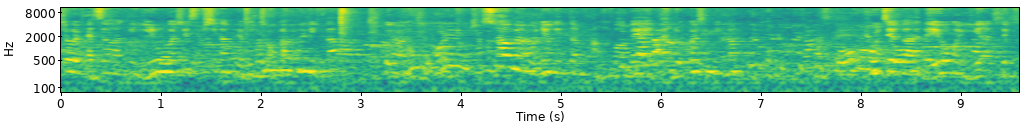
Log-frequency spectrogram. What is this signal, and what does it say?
The noise of a cafe. There is no code.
